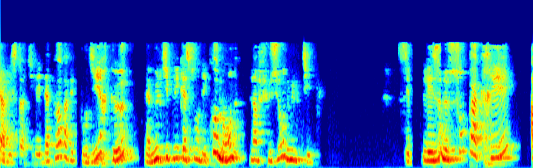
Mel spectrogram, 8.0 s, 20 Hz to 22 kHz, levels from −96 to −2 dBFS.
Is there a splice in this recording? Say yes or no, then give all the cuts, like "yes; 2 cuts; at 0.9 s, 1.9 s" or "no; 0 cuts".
yes; 5 cuts; at 1.1 s, 3.1 s, 4.3 s, 6.2 s, 6.6 s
